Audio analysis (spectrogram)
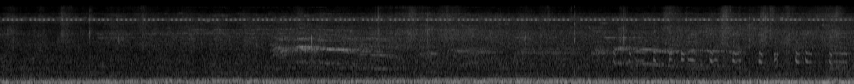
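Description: Chickens clucking in backyard breeding pens during egg collection, a few short cackling calls rising over a steady rustling, humming farmyard background, fairly close and moderately loud.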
